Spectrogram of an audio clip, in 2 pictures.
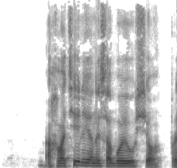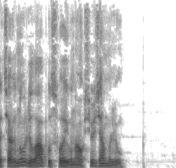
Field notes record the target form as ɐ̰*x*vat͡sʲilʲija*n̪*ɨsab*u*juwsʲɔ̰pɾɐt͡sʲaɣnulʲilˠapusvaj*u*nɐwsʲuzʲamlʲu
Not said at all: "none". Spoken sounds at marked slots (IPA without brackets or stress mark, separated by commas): x, n̪, ɔ, u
